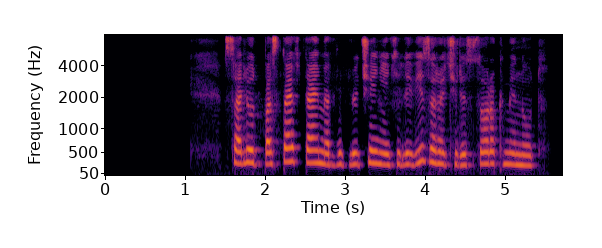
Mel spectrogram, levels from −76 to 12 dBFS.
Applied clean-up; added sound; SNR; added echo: neural mask model Resemble Enhance denoiser.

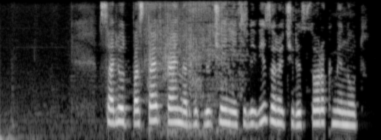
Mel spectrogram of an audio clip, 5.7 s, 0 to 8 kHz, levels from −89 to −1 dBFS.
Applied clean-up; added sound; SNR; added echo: classical method spectral subtraction.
